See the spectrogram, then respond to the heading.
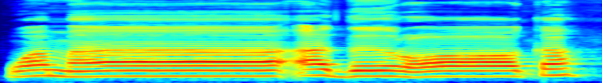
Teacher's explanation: دال جو ہے ان پر ساکن حالت میں قلقلہ جو ہے وہ زیادہ واضح ہوتا ہے، زیادہ اسٹرانگ ہوتا ہے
